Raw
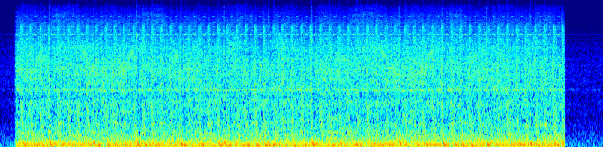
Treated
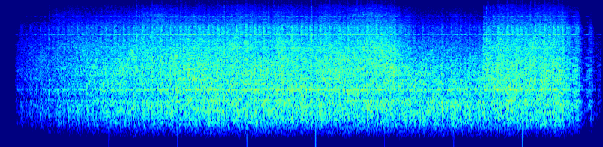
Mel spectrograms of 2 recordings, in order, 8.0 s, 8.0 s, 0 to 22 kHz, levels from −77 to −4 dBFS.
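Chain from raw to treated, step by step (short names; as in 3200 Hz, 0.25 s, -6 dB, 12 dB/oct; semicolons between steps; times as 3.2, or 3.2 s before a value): opening faded in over 2.50 s; HPF 850 Hz 24 dB/oct; feedback echo 0.176 s, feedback 30%, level -7 dB; reverb removal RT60 0.69 s; 5.28–6.45 high shelf 3100 Hz -10.5 dB; tapped delay 58/195/211 ms -6/-7/-8 dB; crackling interface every 0.92 s, samples 512, repeat, from 0.52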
